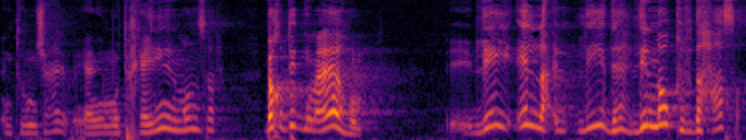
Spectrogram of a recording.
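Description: Fast-talking Egyptian preacher in a hall. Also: male voice, high voice. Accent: Egyptian Arabic. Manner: animated, asks the audience rhetorical questions. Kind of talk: informal sermon. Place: meeting hall.

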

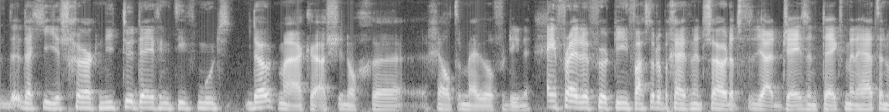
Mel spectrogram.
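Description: Man, mid-pitched voice, casual film talk, hesitant, repeats words, laughs often. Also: fairly bright tone.

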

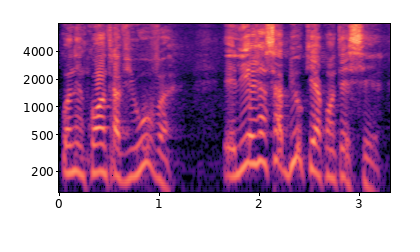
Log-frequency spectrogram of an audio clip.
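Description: A man from Brazil preaching a sermon, telling his own story with dramatic pauses and animated delivery. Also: high voice, gravelly, husky. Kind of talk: sermon with personal testimony.

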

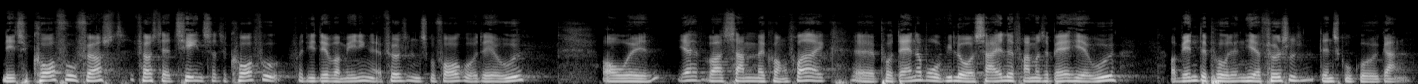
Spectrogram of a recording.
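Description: An older man telling anecdotes in a chatty way, chuckling often and filling pauses. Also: on the high side, fairly even intonation, darkish tone. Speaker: storyteller. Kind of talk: anecdotal storytelling.

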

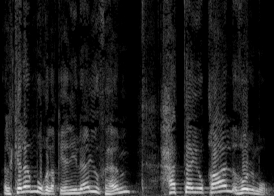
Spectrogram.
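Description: A man giving a religious lesson, telling a story and patiently explaining grammar with lively rhetorical questions. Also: very high-pitched, a little fast. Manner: explains grammar patiently, acts out quoted dialogue. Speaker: Islamic scholar and teacher.

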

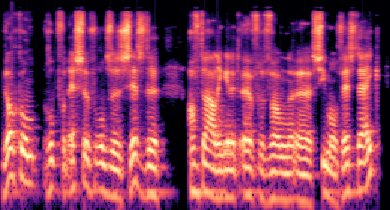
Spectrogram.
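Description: A man with a slightly husky, breathy voice talks about literature on a podcast. He circles his points with fillers and restarts, at an ordinary pitch. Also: measured pace, soft background music. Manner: hesitant, many fillers and restarts. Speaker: podcast host.

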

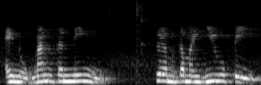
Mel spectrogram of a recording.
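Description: A woman telling a ghost story in casual, animated chat, acting out voices as she goes. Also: on the high side, quick pace. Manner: animated, acts out quoted voices in dialogue. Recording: tinny phone line with faint hiss.

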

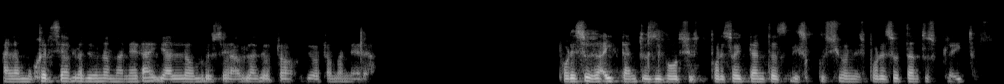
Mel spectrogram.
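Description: A man's voice: medium pitch, monotone, normal speed, creaky, a little mellow, slightly rough. A man giving a religious lecture, asking his audience rhetorical questions and repeating phrases for emphasis. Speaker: Torah teacher. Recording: dull, slightly muffled recording.

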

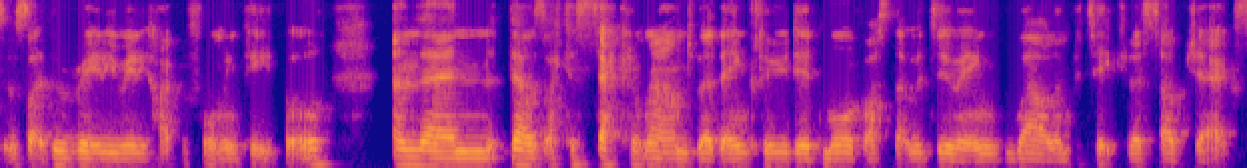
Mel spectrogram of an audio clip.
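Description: A young woman with a soft South London accent speaks as an interview guest. She tells personal stories in a candid, casual way, with informal, unpolished phrasing. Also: extremely low pitch, low-quality recording. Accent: mild South London. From South London, England. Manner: informal, frequent swearing and filler "like".

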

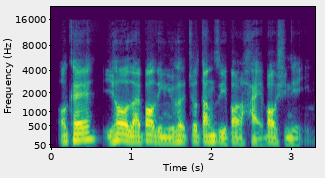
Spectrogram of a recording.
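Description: A man's voice: lowish voice, fast talker, no room sound, studio quality. A man with a Taiwanese Mandarin accent, coaching in a casual chat, talking bluntly and sternly. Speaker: dating coach.

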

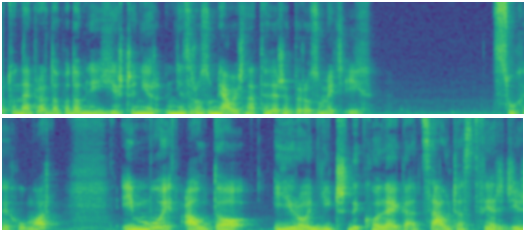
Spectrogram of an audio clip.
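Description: A Polish woman hosting a podcast, talking in a chatty, wry monologue with frequent fillers. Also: on the low side. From Poland. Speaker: podcast host. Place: northern Norway.

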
